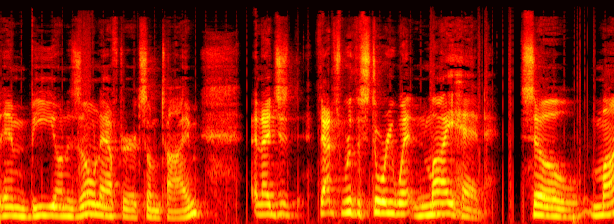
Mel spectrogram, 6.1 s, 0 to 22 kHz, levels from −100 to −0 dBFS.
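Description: Wi-Fi interference runs throughout: a radio beacon rectified every 102.4 ms ticks about 30 dB below the speech, showing as evenly spaced vertical spectrogram lines.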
